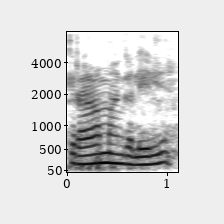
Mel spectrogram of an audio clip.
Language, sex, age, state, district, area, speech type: Tamil, female, 45-60, Tamil Nadu, Perambalur, rural, spontaneous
